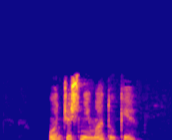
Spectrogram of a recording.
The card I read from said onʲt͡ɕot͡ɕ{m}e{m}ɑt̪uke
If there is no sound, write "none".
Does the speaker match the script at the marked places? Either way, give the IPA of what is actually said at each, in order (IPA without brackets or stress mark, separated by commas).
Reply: n, m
